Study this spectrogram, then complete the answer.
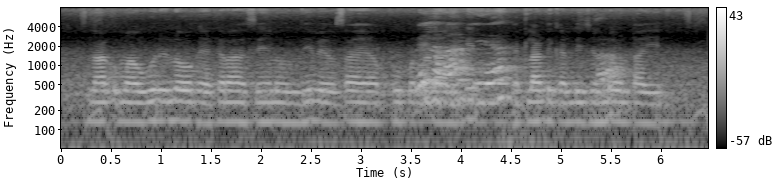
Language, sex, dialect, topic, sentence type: Telugu, male, Southern, banking, question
